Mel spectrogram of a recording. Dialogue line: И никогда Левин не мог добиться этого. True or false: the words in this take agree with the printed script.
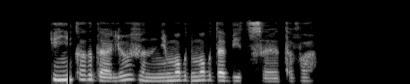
false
